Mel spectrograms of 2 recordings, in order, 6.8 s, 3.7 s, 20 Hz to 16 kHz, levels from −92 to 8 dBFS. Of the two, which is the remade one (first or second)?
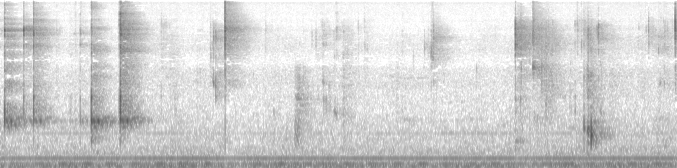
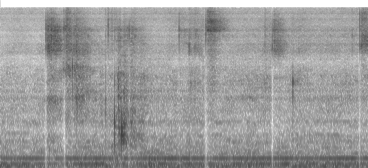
second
